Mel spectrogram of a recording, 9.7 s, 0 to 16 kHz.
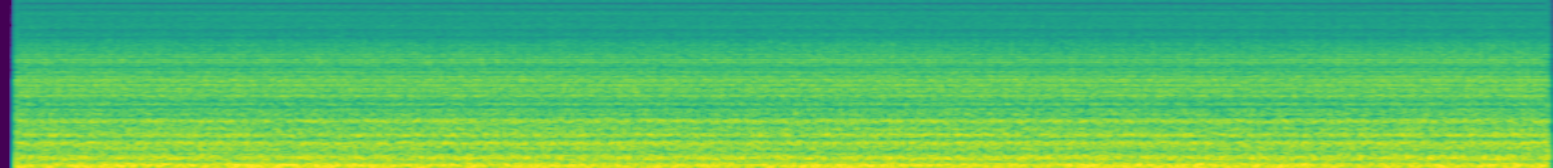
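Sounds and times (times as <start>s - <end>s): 
Airbus A320 airplane turbine idling close: 0.1s - 9.6s.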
